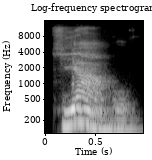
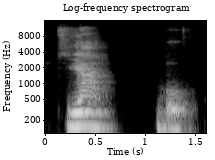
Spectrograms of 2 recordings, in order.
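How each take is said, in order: First: Said in the usual way. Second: "quiabo" em duas partes, "quiá... bo", com força no A; ditongo crescente. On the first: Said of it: "na pronúncia, como em". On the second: Shown as a demonstration. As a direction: say "quiabo" slowly, gliding from weak I into strong A, then "bo" apart. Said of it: "eu passo para mais forte". ("quiabo" pausado, subindo do I fraco para o A forte)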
